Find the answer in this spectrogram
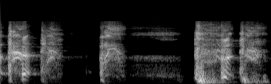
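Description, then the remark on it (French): A person coughs in a quick series of harsh bursts, two pairs separated by a brief wheezy intake of breath, with no talking. “j'ai trouvé une technique, je m'appuie sur la gorge. Alors, je sais pas si ça change ma voix, mais euh, donc ça m'empêche de tousser un petit peu.”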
